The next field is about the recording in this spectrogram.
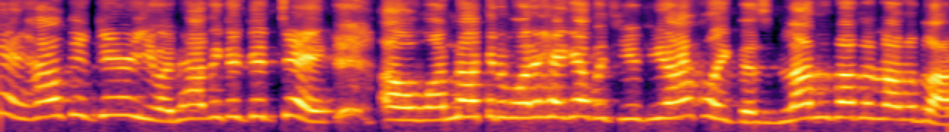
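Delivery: very high, upset ranting, like a meltdown. Retelling her own meltdown in the middle of the store: imitating own upset meltdown. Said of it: "I got upset and I had a meltdown".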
